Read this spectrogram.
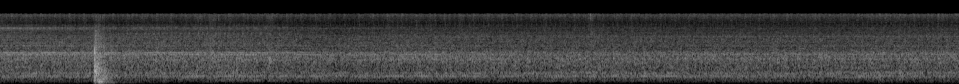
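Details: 2006 Honda Ridgeline RTL, engine at idle right after a DIY power steering pump replacement: quiet even idle with a soft steady hiss, no whine or groan from the new pump; steering turns easily and runs healthy.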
